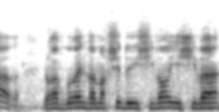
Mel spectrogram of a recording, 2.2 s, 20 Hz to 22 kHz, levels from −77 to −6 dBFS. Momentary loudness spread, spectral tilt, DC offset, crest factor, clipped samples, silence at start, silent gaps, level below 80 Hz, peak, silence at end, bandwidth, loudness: 5 LU; -4.5 dB/octave; under 0.1%; 18 dB; under 0.1%; 0 s; none; -66 dBFS; -4 dBFS; 0 s; 10.5 kHz; -23 LUFS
